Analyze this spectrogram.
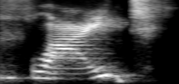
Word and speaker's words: flight: And flight, you have to pronunciate the T. Okay, flight. Ah, então tem que pronunciar o T. Eu achei que era uma coisa mais discreta. No, you don't pronounce the G. Okay, forget about the G, and you just pronounce flight.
